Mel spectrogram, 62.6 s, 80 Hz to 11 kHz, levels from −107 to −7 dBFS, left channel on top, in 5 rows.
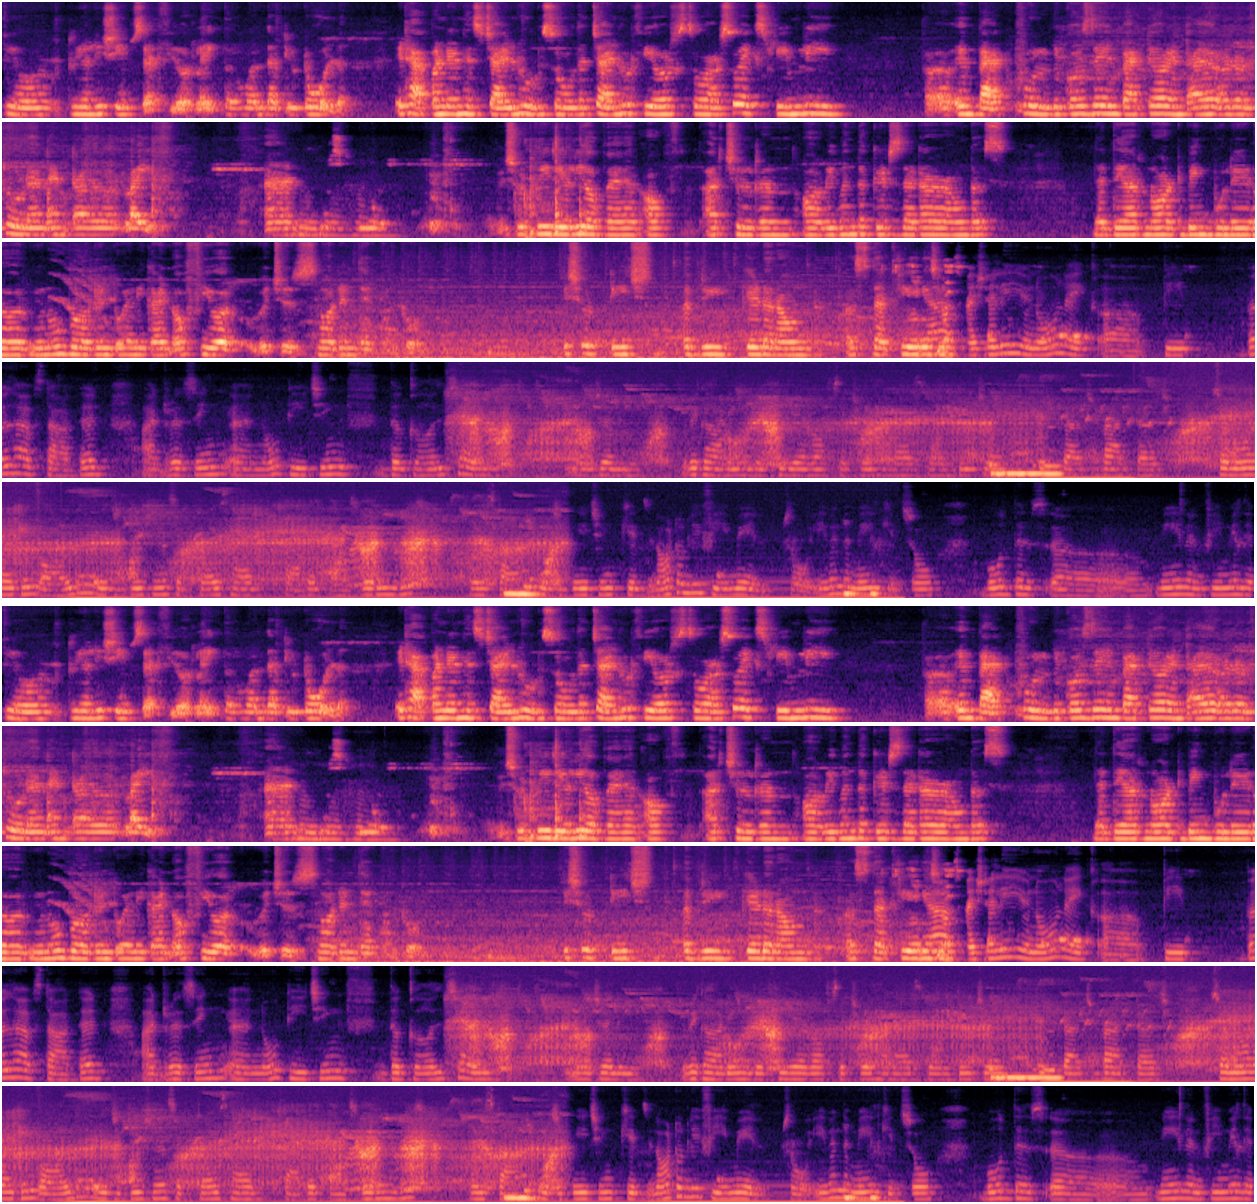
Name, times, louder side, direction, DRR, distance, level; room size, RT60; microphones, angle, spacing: voice 1, 0.0-3.5 3.9-8.4 9.2-14.3 14.6-16.4 16.7-19.2 19.5-22.5 23.4-29.3 30.5-34.6 47.4-48.2 55.1-55.5 58.5-58.6, left 1 dB, 5° left, 0.3 m, -27 dB
voice 2, 15.4-16.5 29.7-30.4 34.2-37.0 37.5-42.7 43.2-62.6, right 1 dB, 70° right, 0.6 m, -39 dB
Crowd, 28.1-34.4, left 1 dB, 25° left, 0.8 m, -40 dB
sound 1, 42.0-55.8, right 1 dB, 90° right, 1.0 m, -39 dB
sound 2, 47.9-59.1, right 2 dB, 60° left, 0.6 m, -33 dB
2.4 x 2.1 x 2.6 m
head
